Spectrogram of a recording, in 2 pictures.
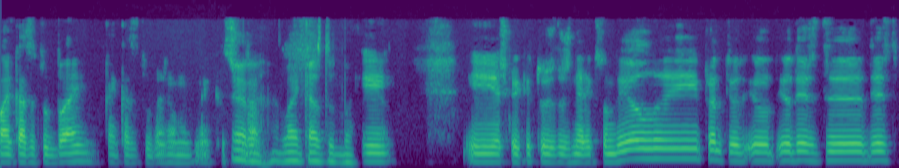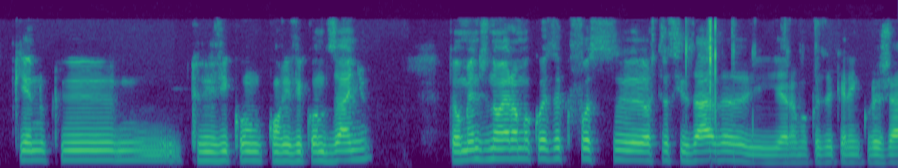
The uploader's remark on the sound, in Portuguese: Não foi fácil arranjar um dia e um local que desse para os dois, daí termos finalmente decidido fazer por Skype.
